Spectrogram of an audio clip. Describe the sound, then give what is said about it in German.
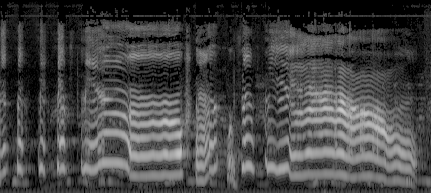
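A pet cat named Kitty meows in an odd, drawn-out way, starting with a few short chirps, then long wavering yowls that bend in pitch, loud with no talking. “Und genau in diesem Augenblick, als meine Mutter das erzählte, starrte auch mein Kittykätzchen meine Mutter an und miaute ganz merkwürdig.”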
